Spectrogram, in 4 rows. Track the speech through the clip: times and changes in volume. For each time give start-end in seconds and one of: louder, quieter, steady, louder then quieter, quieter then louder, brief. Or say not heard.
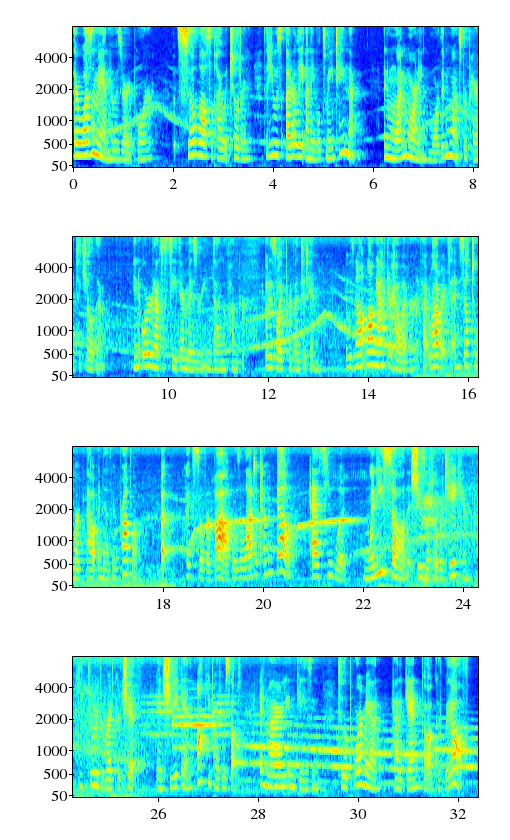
0.0-32.1 steady.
